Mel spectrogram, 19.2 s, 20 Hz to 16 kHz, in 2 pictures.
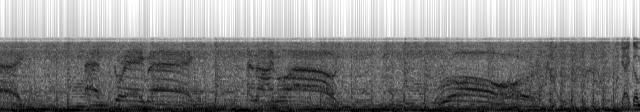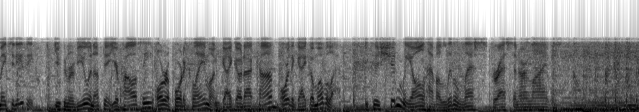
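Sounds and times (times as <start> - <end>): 
raw voice yelling in long strained bursts: 0.0 - 0.4, 1.3 - 2.9, 3.7 - 5.1, 6.6 - 8.2
early-1990s-style heavy metal with distorted guitars and pounding drums: 0.0 - 19.1
speech: 9.6 - 18.4.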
